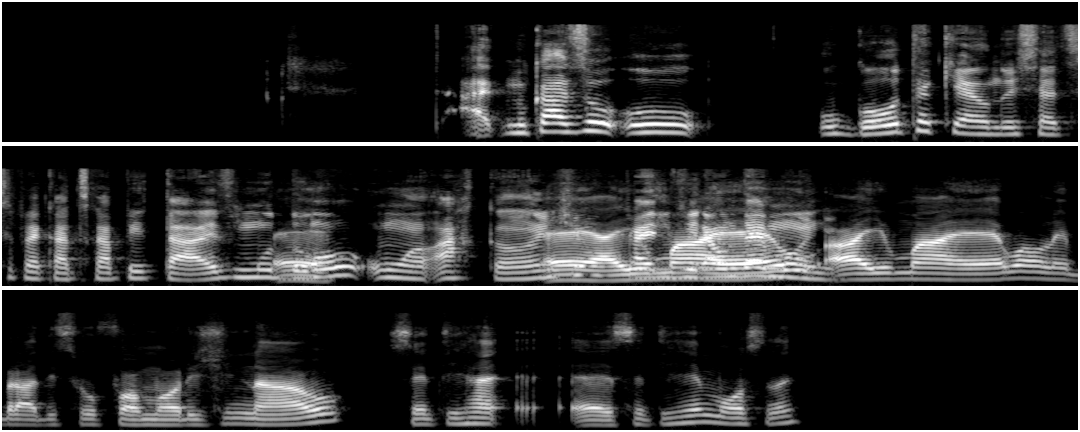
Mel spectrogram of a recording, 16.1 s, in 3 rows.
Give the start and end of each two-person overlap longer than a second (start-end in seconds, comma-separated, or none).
8.1-9.6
